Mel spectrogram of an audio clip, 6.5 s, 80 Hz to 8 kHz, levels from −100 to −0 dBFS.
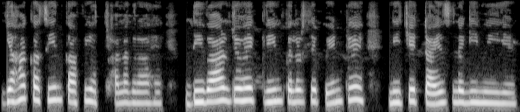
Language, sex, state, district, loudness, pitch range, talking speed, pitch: Hindi, female, Bihar, Gopalganj, -16 LUFS, 255-300 Hz, 175 wpm, 275 Hz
